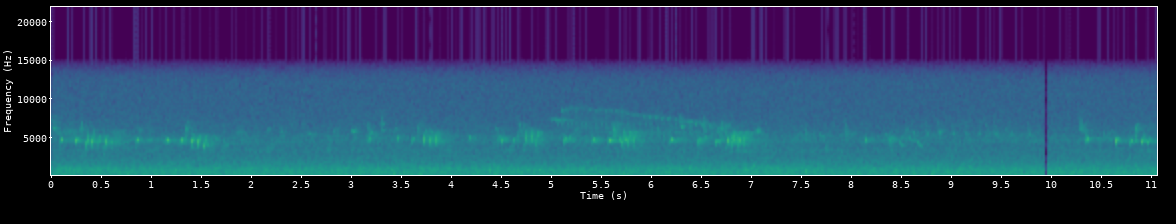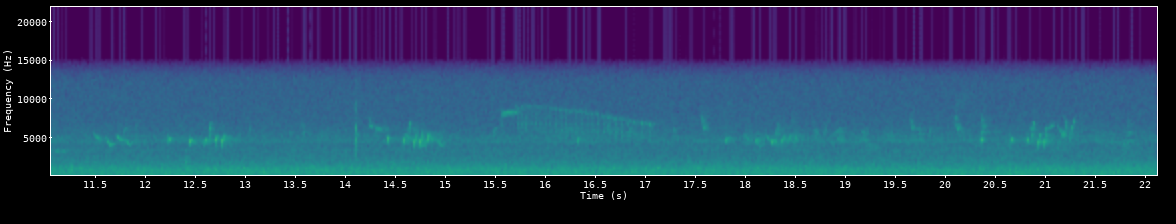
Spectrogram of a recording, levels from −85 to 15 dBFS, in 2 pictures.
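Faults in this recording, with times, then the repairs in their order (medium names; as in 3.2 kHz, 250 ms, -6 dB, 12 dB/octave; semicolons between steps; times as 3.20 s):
crackle 27 per s -30 dBFS
9.94–9.96 s: dropout 22 ms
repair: de-click; interpolate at 9.94 s, 22 ms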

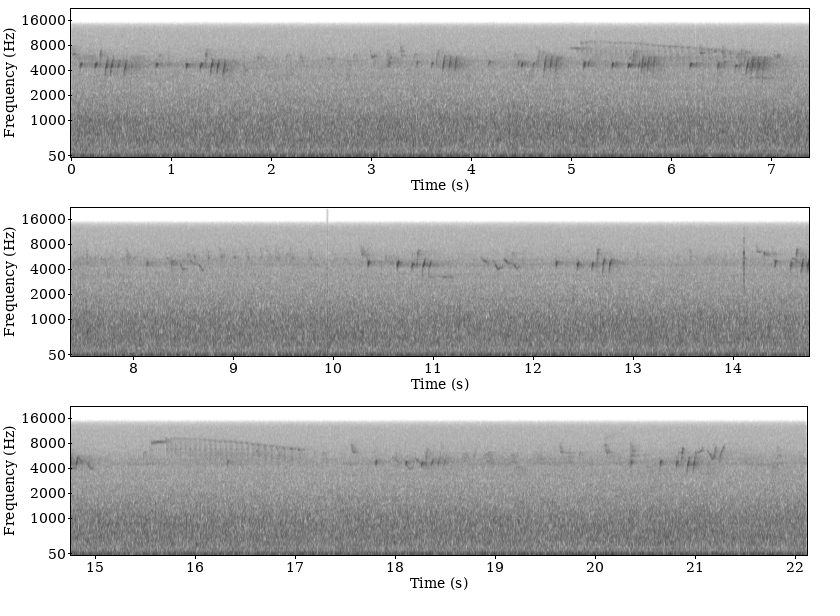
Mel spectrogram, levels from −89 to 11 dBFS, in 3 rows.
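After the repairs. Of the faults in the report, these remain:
nothing left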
